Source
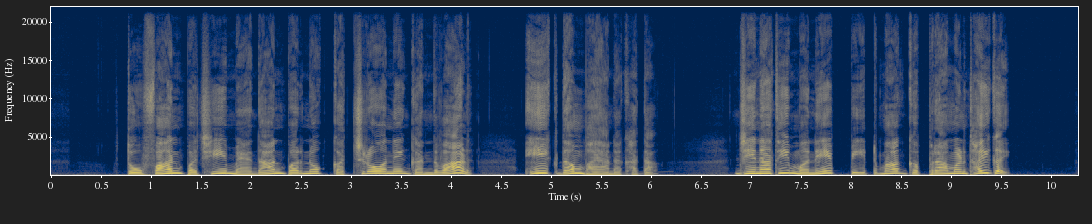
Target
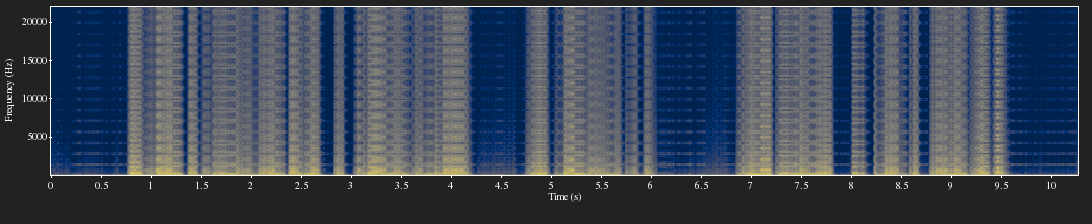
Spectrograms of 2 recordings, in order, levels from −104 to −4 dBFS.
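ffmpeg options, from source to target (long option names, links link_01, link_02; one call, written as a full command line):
ffmpeg -i in.wav -filter_complex "[0:a]lowpass=12000,acrossover=split=170|1400[link_01][link_02][link_03];[link_02]acrusher=bits=4:mode=log:mix=0:aa=0.000001[link_04];[link_01][link_04][link_03]amix=inputs=3:normalize=0,afftfilt=real='hypot(re,im)*cos(2*PI*random(0))':imag='hypot(re,im)*sin(2*PI*random(1))':win_size=512:overlap=0.75,afreqshift=-130,acrusher=samples=31:mix=1:aa=0.000001,volume=7dB" out.wav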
